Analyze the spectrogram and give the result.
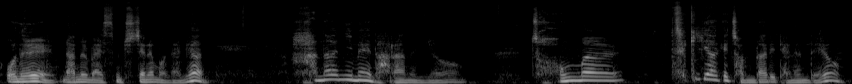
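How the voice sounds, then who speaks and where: A man's voice: fairly low pitch, very animated, measured pace, a little mellow, slightly rough. A man preaching a children's sermon, asking the kids questions and having them repeat words.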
